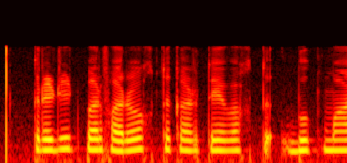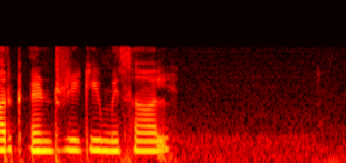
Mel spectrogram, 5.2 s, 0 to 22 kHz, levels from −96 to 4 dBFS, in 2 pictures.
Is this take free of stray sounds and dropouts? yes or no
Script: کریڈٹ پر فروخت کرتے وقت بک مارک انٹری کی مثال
yes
